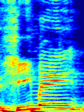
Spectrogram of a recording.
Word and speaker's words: Hime: Moving on to my number 10 spot, I had to give it to Hime, which is how you pronounce it, I promise, and the Dark Wings.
